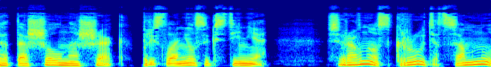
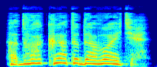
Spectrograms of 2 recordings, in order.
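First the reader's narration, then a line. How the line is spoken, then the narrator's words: Hoarse. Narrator (Russian): хрипло сказал Федя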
